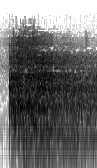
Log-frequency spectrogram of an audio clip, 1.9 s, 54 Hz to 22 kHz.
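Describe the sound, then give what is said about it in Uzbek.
An explosion near Bakhmut, from a video released by Ukraine's 93rd Mechanized Brigade: a sudden loud blast breaks the quiet, then a heavy, broad rumbling roar sustains and slowly eases. “Ukrainaning 93-chi mexanizatsiyalashgan brigadasi Bakhmut atrofidagi bir nechta portlashlar aks etgan videoni e'lon qildi.”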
